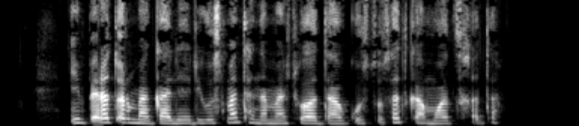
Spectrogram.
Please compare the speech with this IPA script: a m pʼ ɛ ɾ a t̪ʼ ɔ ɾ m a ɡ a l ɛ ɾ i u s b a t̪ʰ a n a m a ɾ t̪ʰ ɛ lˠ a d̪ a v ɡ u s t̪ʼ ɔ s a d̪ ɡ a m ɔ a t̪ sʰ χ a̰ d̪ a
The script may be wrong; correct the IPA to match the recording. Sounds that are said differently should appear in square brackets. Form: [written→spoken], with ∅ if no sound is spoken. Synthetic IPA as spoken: [a→i] m pʼ ɛ ɾ a t̪ʼ ɔ ɾ m a ɡ a l ɛ ɾ i u s [b→m] a t̪ʰ a n a m a ɾ t̪ʰ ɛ lˠ a d̪ a v ɡ u s t̪ʼ ɔ s a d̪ ɡ a m ɔ a t̪ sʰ χ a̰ d̪ a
